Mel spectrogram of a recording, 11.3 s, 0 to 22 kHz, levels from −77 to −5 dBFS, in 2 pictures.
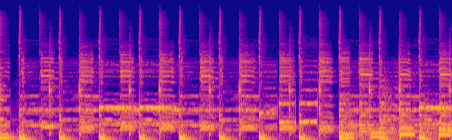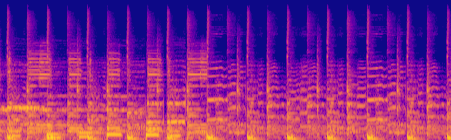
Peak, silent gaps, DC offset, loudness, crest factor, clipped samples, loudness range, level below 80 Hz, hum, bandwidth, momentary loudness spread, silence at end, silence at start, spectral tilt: -2 dBFS; none; under 0.1%; -20 LUFS; 16 dB; under 0.1%; 3 LU; -26 dBFS; none; 18.5 kHz; 6 LU; 0 s; 0 s; -5.5 dB/octave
